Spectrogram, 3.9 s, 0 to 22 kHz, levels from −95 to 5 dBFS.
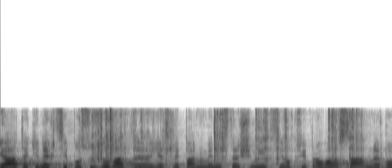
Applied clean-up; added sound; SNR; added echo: none; Coin (dropping) / Mechanisms; 15 dB; none.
